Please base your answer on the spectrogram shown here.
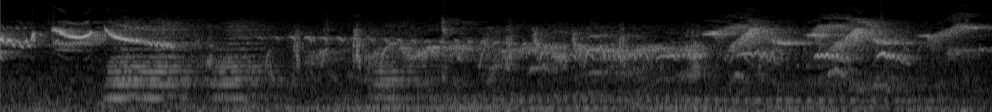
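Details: Chinese hwamei singing a varied run of clear whistled phrases, swooping notes opening loud, then a quieter busy stream of chirps and trills; a low steady harmonic hum sounds briefly near the start.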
